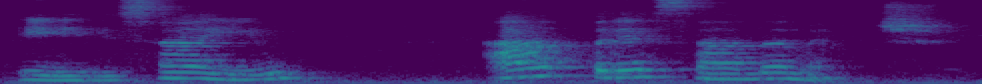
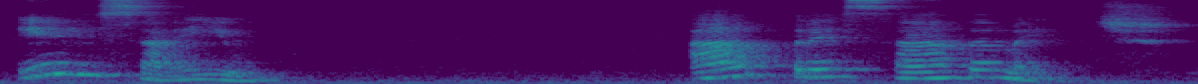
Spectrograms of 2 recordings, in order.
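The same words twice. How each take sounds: First: Said in the usual way. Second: "apressadamente" drawn out and raised; "Ele saiu", a pause, then a slow rising "apressadamente"; spaced-out example. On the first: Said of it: "Apressadamente tá ligado ao sair". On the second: Shown as a demonstration. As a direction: stretch "apressadamente" after a long pause. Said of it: "se eu falo, por exemplo, assim, ó".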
